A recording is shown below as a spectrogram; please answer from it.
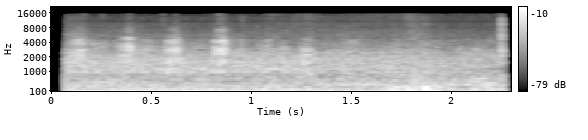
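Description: A French Bulldog grunts steadily in a low, nasal voice, with quick breathy snorts every fraction of a second. The rough, quacking quality is typical of a flat-faced breed's breathing.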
